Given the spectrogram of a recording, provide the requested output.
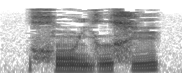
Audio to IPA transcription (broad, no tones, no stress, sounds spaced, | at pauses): x ũ j ɯ x i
